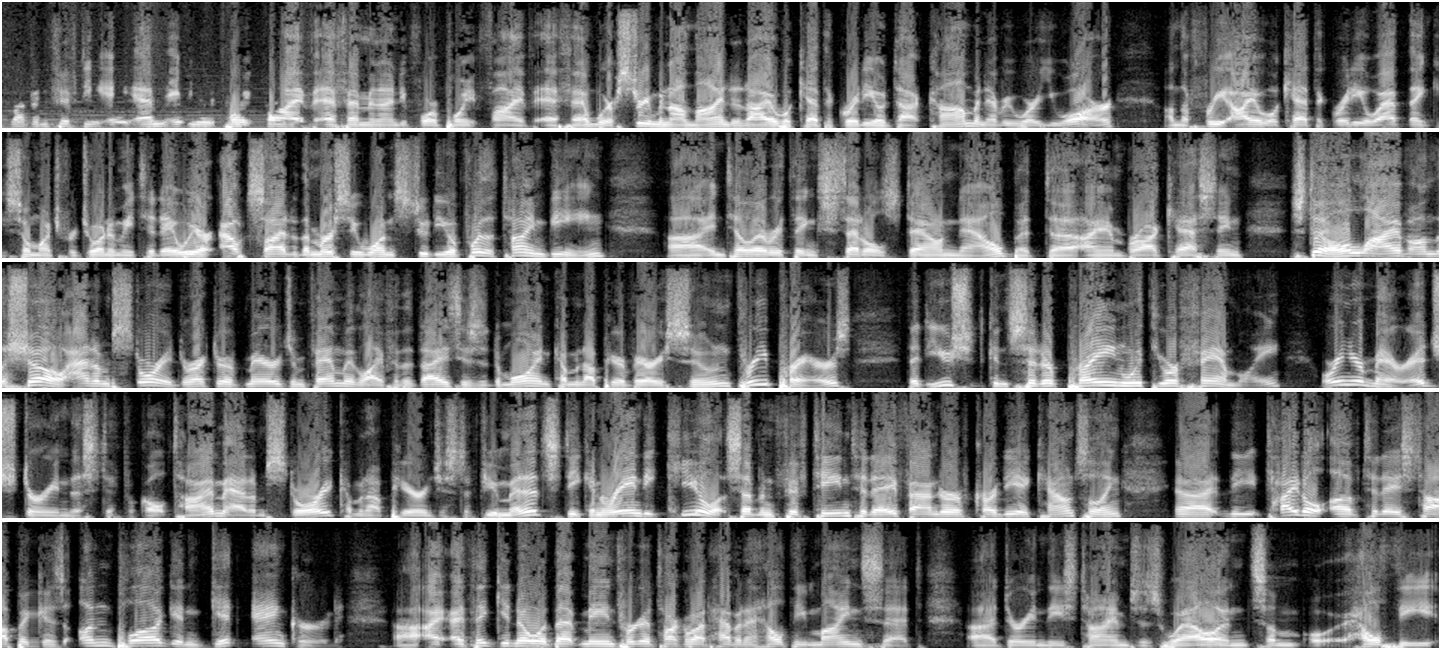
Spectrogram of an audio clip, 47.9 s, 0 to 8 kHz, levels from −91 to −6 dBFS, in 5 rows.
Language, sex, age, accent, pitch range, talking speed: English, male, 40-59, American, 110-145 Hz, 195 wpm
